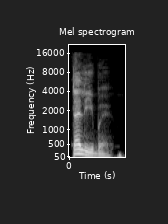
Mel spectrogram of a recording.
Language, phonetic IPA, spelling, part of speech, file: Russian, [tɐˈlʲibɨ], талибы, noun, Ru-талибы.ogg
- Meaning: nominative/accusative plural of тали́б (talíb)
